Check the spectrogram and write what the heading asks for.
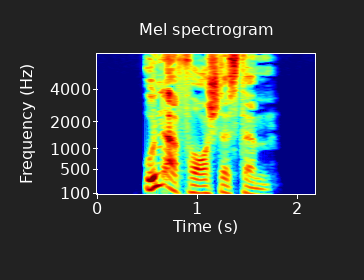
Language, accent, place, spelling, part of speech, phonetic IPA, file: German, Germany, Berlin, unerforschtestem, adjective, [ˈʊnʔɛɐ̯ˌfɔʁʃtəstəm], De-unerforschtestem.ogg
- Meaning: strong dative masculine/neuter singular superlative degree of unerforscht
